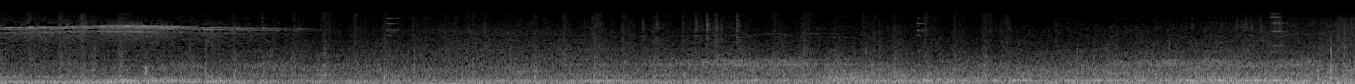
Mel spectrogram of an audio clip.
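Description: Footsteps run quickly over soft sand.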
